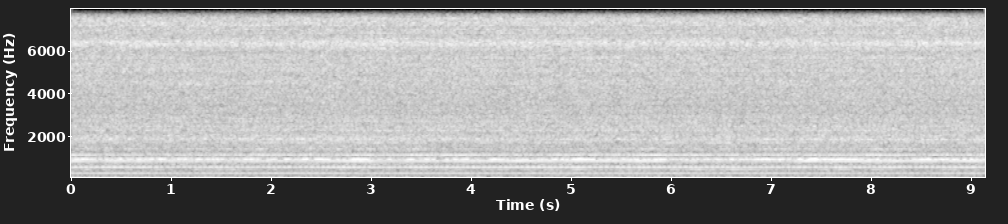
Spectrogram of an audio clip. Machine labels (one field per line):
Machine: fan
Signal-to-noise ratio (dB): 0 dB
